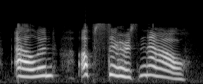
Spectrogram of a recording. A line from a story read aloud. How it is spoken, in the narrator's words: Lee made a small gasping noise and yelled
